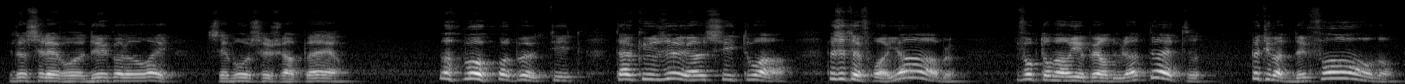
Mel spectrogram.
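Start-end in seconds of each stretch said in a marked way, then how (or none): 4.4-13.9 higher and louder, horrified; outraged anguish for her child; anguished mother. Acted. Mother horrified by the letter, higher and louder anguish. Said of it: "manifestait une angoisse indicible".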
